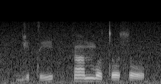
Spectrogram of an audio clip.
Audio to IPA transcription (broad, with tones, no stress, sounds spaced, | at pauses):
ɡ i˨ t i˨˦ | k ã˦ m o˦˨ t o˧ s o˨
